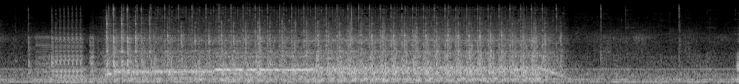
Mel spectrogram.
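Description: A sewing machine stitches a reinforcing triangle at the placket markings of a Butterick B5538 garment. It runs as a steady, close, loud whir for about four and a half seconds, then stops, with brief handling sounds before and after.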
